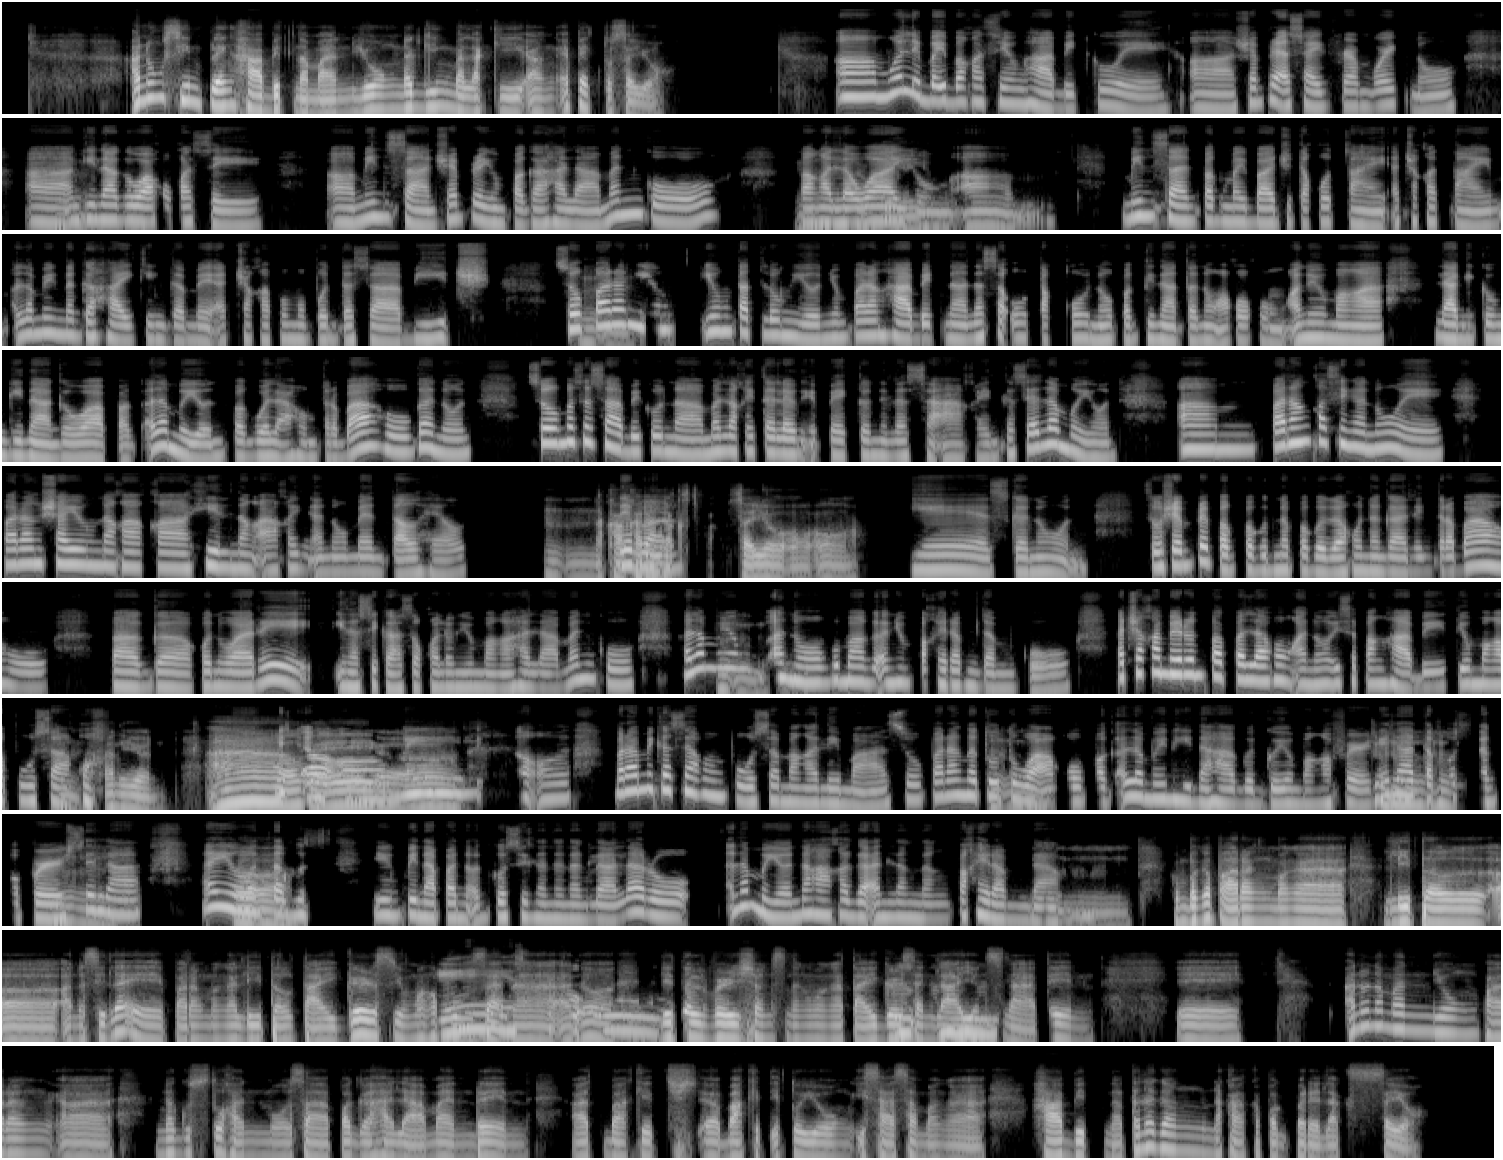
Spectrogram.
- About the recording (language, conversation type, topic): Filipino, podcast, Anong simpleng nakagawian ang may pinakamalaking epekto sa iyo?
- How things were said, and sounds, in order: laughing while speaking: "ko"; chuckle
